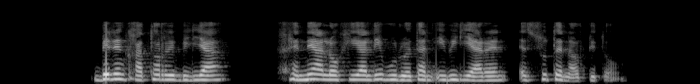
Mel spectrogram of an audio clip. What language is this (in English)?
Basque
